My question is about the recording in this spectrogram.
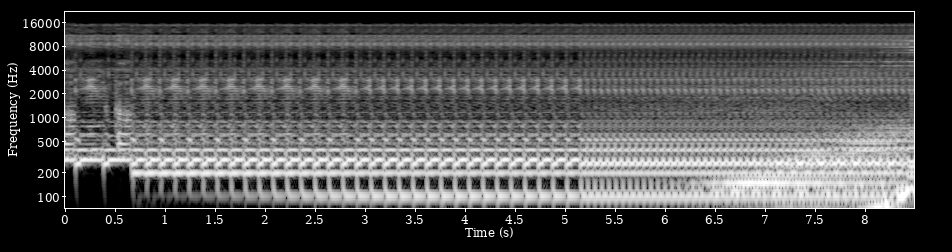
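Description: Downtempo organic-house electronic dance music from a DJ mix. A steady pulsing beat gives way about a second in to a dense, rapidly pulsing bass line under held tones, and a deep low rumble builds toward the end.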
